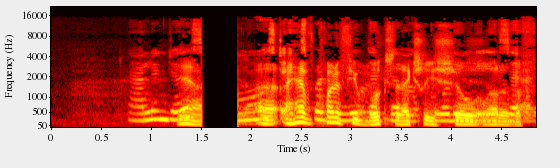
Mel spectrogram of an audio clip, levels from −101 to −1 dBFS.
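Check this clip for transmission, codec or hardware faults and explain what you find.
Two faults are present: an uncancelled echo running through the whole speech clip, and a gap in the output partway through.

Echo with no canceller is present throughout. The far end's loudspeaker feeds its microphone and nothing removes that copy, so each phrase returns roughly 300 ms later at about 18 dB below the speech. It sounds thinner. On a spectrogram, every speech burst is trailed by a fainter duplicate shifted right.

A Bluetooth dropout runs from 1.50 to 1.87 s. The output falls silent for about 0.36 s and then resumes as though the sound had carried on underneath. This is likely the result of wireless packets arriving too late and being discarded, and a hole that long fits roughly 17 of them. The waveform shows a flat gap.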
